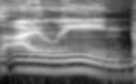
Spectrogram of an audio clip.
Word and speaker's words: Aileen: Yeah, it's pronounced just like we would pronounce Aileen, but we just don't spell it that way. But they changed the spelling to like make it sound like the English word, Aileen.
